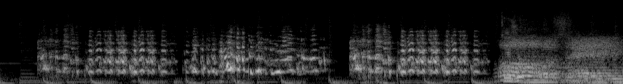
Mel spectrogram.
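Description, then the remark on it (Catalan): A turkey gobbles loudly, letting out several rapid, rattling bursts back to back with brief pauses between them, the last one rougher and noisier. “Ah, guaita, avui és el dia del gall dindi.”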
